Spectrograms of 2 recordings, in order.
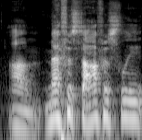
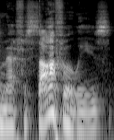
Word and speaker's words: Mephistopheles: name which is one who flees the light mephistophely map is uh he is known to be dark down whose very core however there is a character conflict presented in his lore see mephistopheles oh i said it right that time is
